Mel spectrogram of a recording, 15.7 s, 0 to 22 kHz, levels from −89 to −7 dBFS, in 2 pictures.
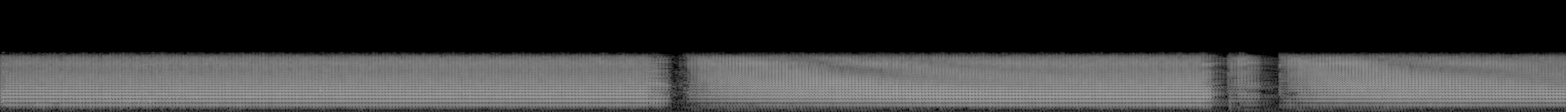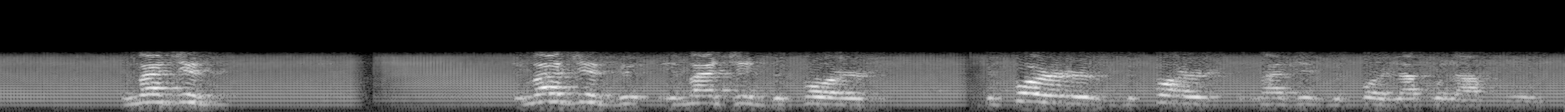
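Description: A steady, raspy mains buzz runs through the whole clip, only about 10 dB below the speech. Sharp switching spikes, twice in every 60 Hz mains cycle, have let a dense stack of harmonics into the narrowband mobile signal. Lost AMR speech frames occur at 3.24–3.69 s, 6.02–6.68 s, 9.60–9.94 s and 12.62–12.77 s. During each gap the decoder stretches the last good sound and fades it, which is heard as dips and warbles. The second burst is patchy and spread over about 0.36 s.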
